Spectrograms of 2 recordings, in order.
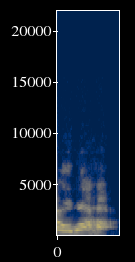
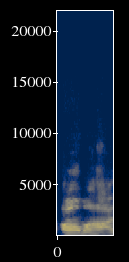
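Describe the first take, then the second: First: "Omaha" said wrongly with a full, stressed MAH; mistaken pronunciation. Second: "Omaha" with a weak middle syllable, raised in pitch; corrected pronunciation. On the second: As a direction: stress the first syllable of "Omaha", OH-muh-hah. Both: Retold or imitated. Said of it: "not Omaha".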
